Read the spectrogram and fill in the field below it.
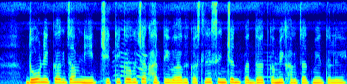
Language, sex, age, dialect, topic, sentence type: Marathi, female, 18-24, Southern Konkan, agriculture, question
